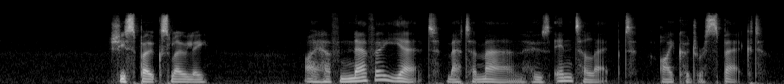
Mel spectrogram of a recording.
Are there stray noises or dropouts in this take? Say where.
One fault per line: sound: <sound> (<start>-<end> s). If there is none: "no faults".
no faults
